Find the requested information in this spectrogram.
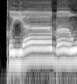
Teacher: Tanwin masuk dalam waw. Tapi masuk tu tidak sempurna. Qiyamau. Pastikan bunyi hidung berlakulah. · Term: idgham bi gunnah naqis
